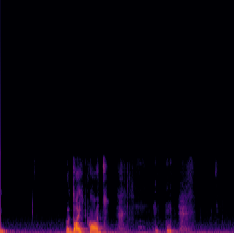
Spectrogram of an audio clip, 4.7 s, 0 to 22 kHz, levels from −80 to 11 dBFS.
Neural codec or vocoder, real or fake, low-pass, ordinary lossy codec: codec, 24 kHz, 3.1 kbps, DualCodec; fake; 7.2 kHz; none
